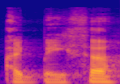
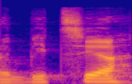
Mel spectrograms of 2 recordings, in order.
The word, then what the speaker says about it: Ibiza: in a place called ibiza or ibiza depending how you pronounce it in spain and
